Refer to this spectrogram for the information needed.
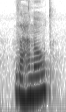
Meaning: to include (to bring into a group, class, set, or total as a part or member)
- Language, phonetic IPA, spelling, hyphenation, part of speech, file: Czech, [ˈzaɦr̩nou̯t], zahrnout, za‧hr‧nout, verb, Cs-zahrnout.ogg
